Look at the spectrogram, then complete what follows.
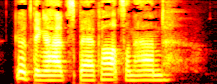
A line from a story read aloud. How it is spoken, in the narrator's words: Bodhi sighed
